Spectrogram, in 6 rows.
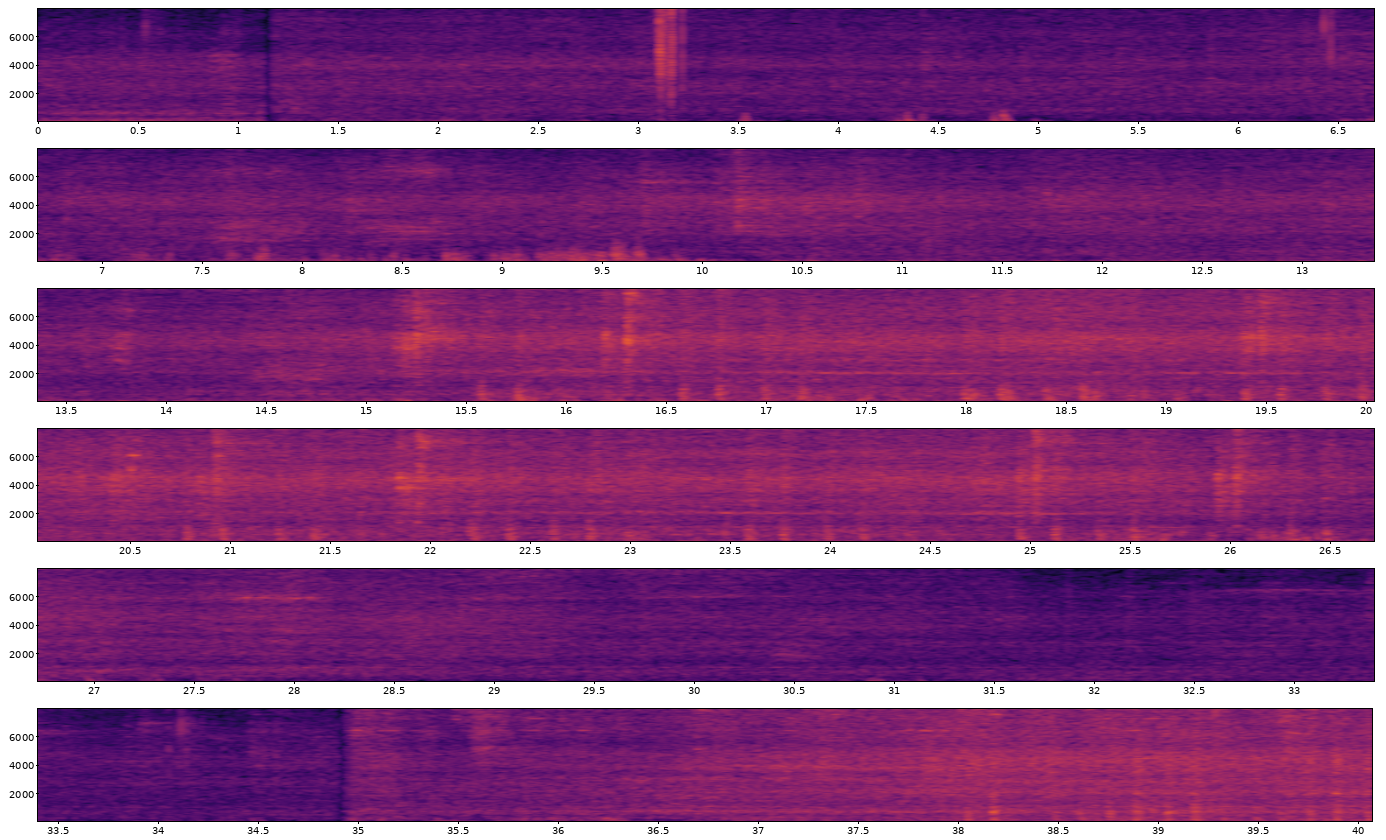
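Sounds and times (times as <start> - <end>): train wheels clattering over rail joints: 15.0 - 26.8.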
